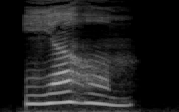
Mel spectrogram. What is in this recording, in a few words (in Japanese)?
イヤホン, バイノーラル左, ASMR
